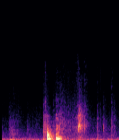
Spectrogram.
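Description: Kitchen handling noises as a bag is lifted: a few short knocks and clinks about a second in, over a soft rustle.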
